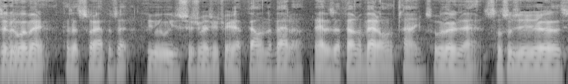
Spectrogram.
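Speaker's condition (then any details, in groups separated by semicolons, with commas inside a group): Parkinson's disease; hard time talking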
